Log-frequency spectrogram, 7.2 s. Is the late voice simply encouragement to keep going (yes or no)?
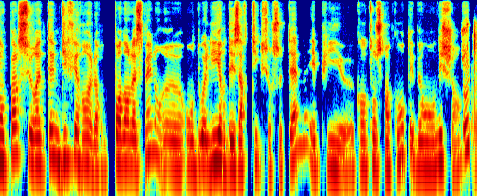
no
